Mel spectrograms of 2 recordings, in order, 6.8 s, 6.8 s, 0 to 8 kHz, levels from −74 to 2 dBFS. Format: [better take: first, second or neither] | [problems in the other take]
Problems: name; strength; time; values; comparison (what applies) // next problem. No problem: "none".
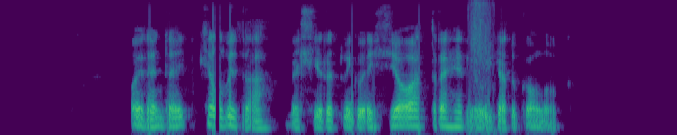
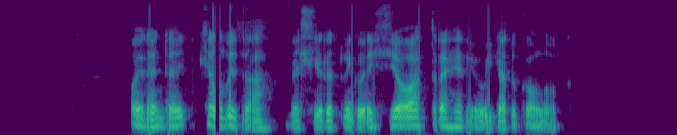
second | background sound (Tearing); 19 dB below the speech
